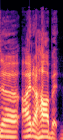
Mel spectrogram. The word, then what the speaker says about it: IDAHOBIT: Today is Ida Hobbit Day. Ida Hobbit Day. And that's not somebody saying, you know, I'm the Hobbit. You think you're the Hobbit. No, I'm the Hobbit. It's spelled that way. It's spelled I-D-A-H-O-B-I-T.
